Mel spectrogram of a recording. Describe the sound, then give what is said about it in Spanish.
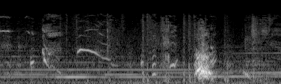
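A dog plays on the grass of a mountain meadow, letting out quick high yips and whimpering barks in an uneven rhythm. A louder bark bursts out near the end. “En la montaña, Sebastián y el perro juegan sobre la hierba.”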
